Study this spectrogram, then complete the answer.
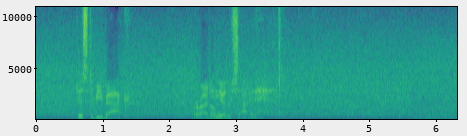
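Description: River rapids on the Wisconsin River rush over broken rock in a steady, broadband roar. A hiker speaks briefly over the constant flow.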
